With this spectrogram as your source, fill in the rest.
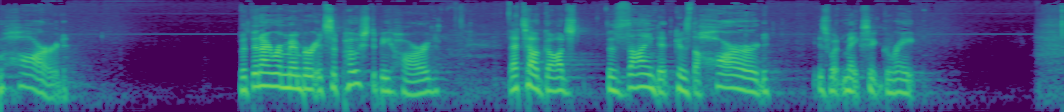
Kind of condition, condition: setting, large echoing room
